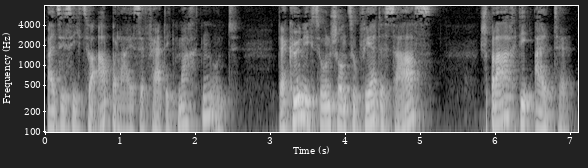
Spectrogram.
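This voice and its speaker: Slow lively guy reading a fairy tale, lowish voice, storyteller. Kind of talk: scripted narration.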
